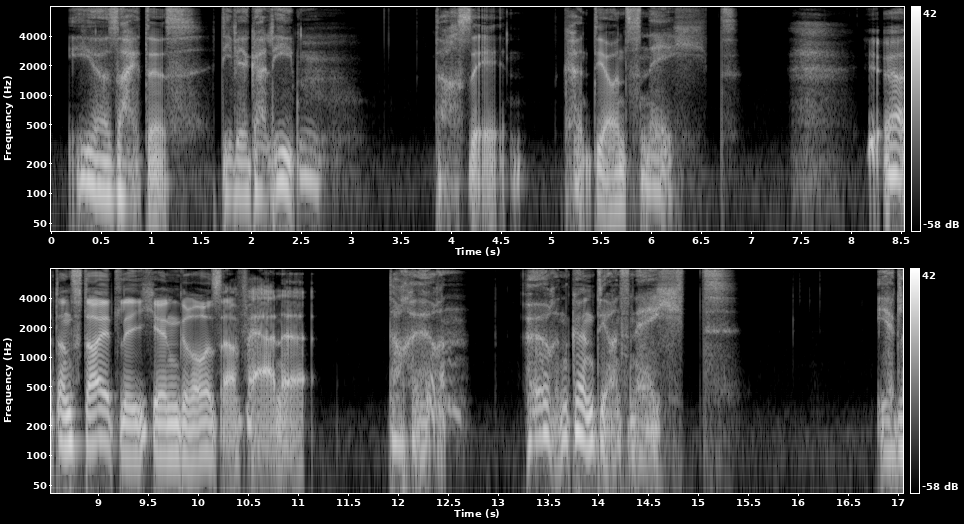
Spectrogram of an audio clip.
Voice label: psycho, maenner

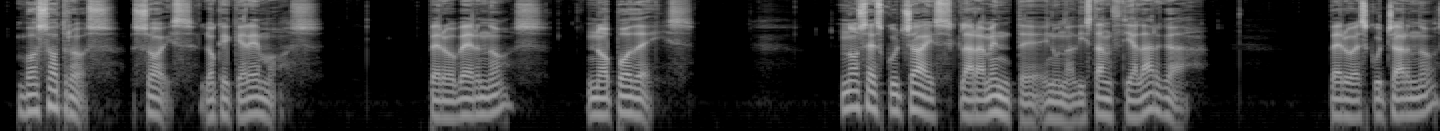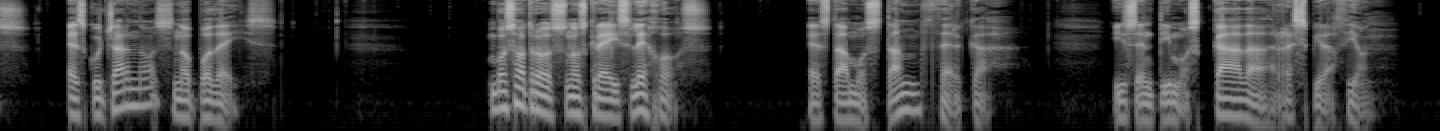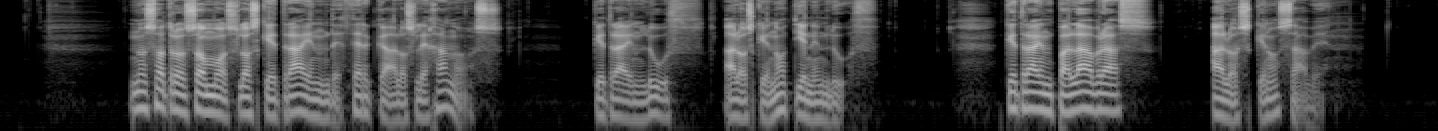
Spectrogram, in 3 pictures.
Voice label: Gedicht, Spanisch, maenner

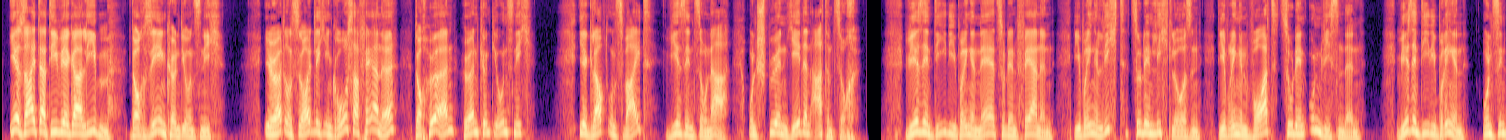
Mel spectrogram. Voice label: Ruhrpott, Dialekt, maenner

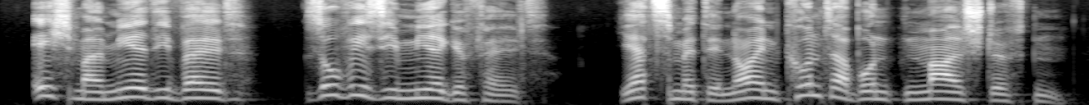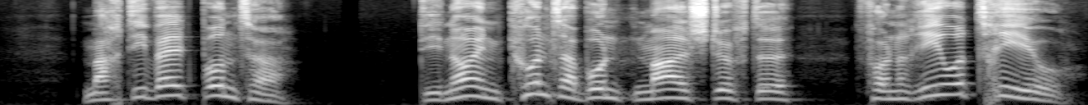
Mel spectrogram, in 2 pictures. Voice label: Jungen

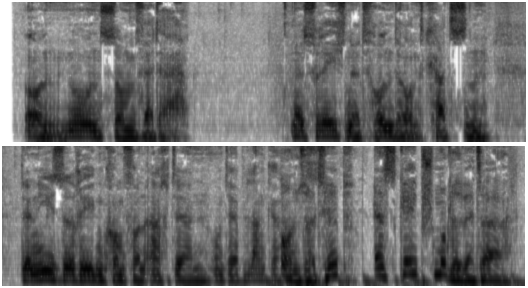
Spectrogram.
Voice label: Dialekt norddeutsch, maenner; escape

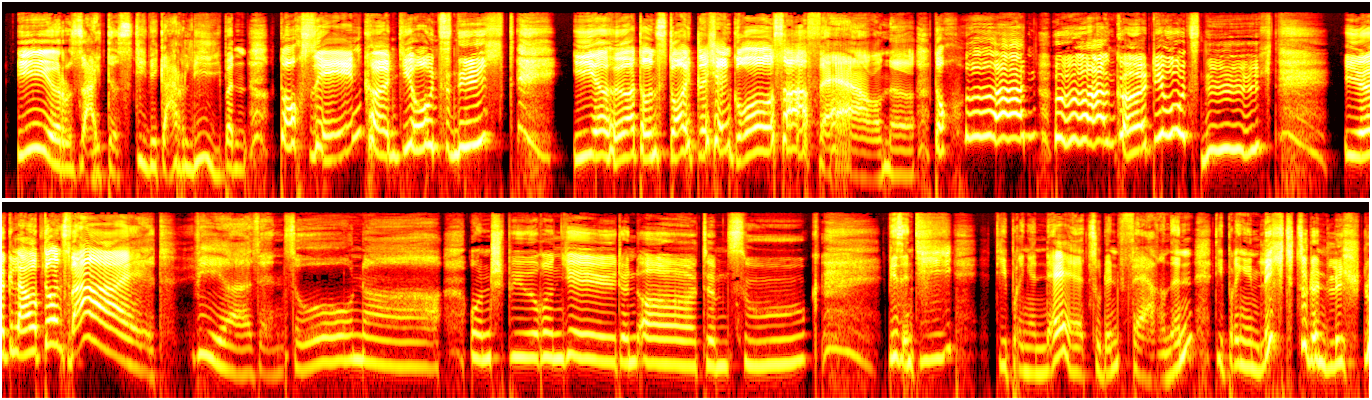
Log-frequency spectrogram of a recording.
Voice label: Psycho, frauen; sprecher

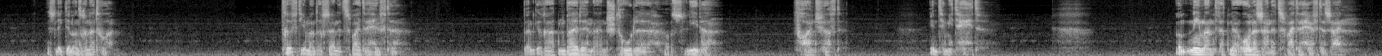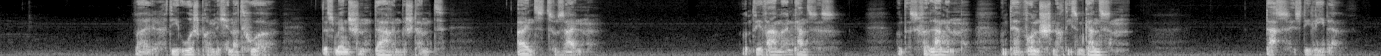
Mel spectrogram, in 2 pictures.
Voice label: Synchron

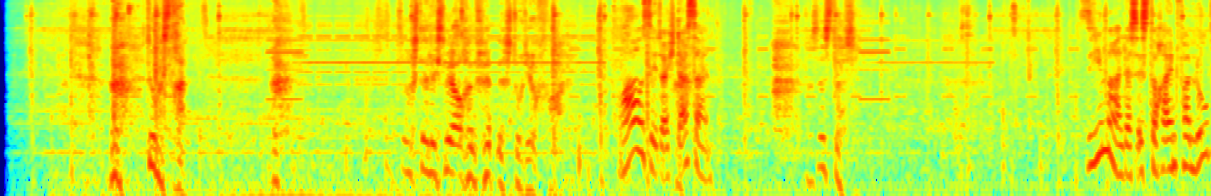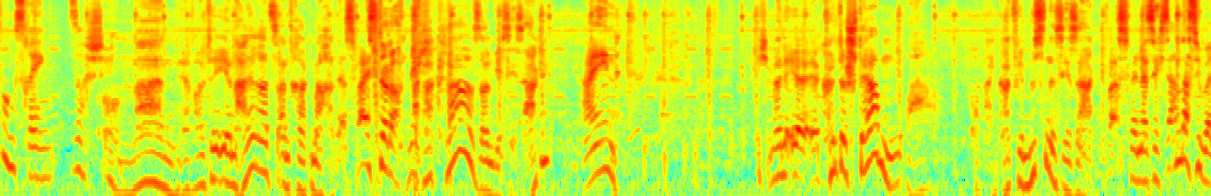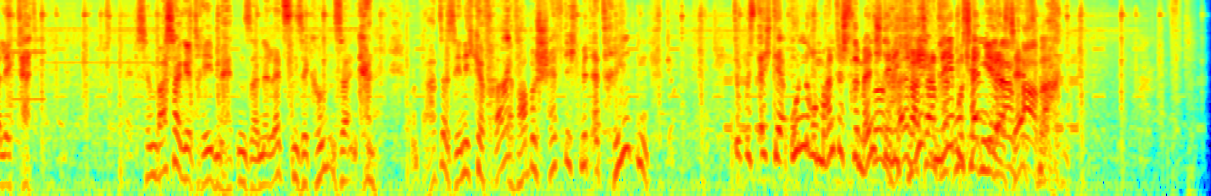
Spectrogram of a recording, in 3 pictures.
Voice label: Synchron, maenner; Code Black

